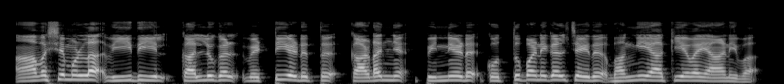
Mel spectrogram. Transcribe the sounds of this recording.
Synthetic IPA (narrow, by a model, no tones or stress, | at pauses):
aːʋɐɕjɐmuɭːɐʋiːd̪ijilkɐlːuɣɐɭʋe̞ʈːije̞ɽut̪ːɨkɐɽɐɲːɨpinːiːɽɨko̞t̪ːubɐɳiɣɐɭt͡ɕe̞jt̪ɨbʱɐŋːijaːkːijɐʋɐjaːɳiʋɐ̰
